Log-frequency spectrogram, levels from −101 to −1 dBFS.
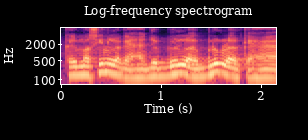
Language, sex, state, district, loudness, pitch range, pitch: Hindi, male, Jharkhand, Garhwa, -12 LUFS, 125-175 Hz, 145 Hz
